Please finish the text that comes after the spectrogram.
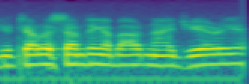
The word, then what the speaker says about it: Nigeria: Could you tell us something about Nigeria? Is that the way you pronounce it? Yeah, Nigeria. Nigeria, yeah?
